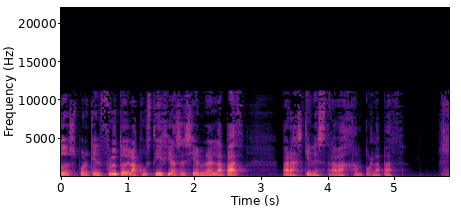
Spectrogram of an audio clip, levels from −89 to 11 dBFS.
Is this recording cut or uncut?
uncut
